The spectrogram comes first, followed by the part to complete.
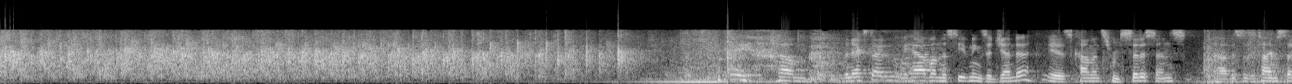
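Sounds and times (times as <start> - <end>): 
room full of people applauding: 0.0 - 6.5
speech: 7.8 - 12.9.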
